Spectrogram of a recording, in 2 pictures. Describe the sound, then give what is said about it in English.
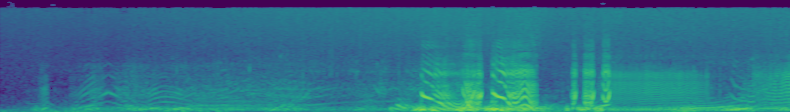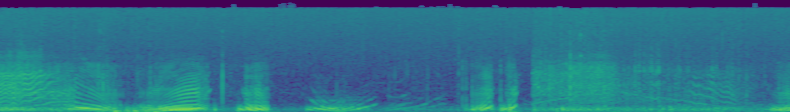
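Large ice floes rubbing and scraping together creak and groan, recorded underwater with hydrophones beneath an ice shelf, in a long, continuous sequence of low, moaning tones that bend and slide in pitch, with deep rumbling swells and brief crackling bursts between them. “They rub and scrape together and make these creaking, groaning and bubbling sounds, which I've recorded underwater with hydrophones underneath the ice shelf.”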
